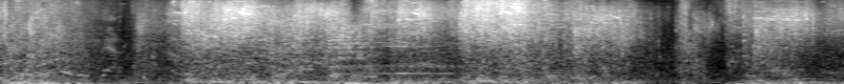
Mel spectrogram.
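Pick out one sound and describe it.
Weapons clash and strike repeatedly.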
